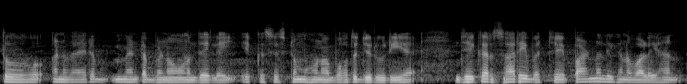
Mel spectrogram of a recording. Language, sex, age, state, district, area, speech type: Punjabi, male, 18-30, Punjab, Bathinda, rural, spontaneous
